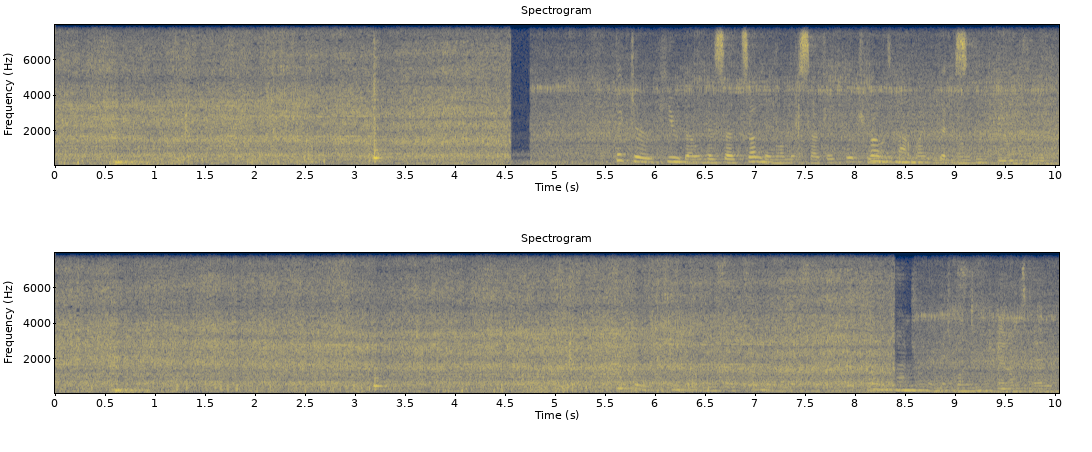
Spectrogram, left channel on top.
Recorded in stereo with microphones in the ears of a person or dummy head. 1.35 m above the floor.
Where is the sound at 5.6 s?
55° left (ahead or behind), 0.5 m.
